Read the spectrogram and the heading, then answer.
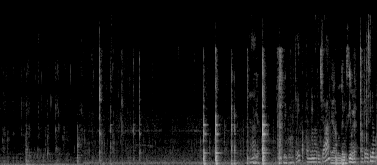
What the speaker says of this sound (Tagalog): haluin natin siya ng konti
